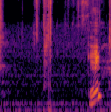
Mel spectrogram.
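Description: Jewelry pliers closing a small metal jump ring on an earring: a light metallic click about a second in, with a couple of fainter ticks before it.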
